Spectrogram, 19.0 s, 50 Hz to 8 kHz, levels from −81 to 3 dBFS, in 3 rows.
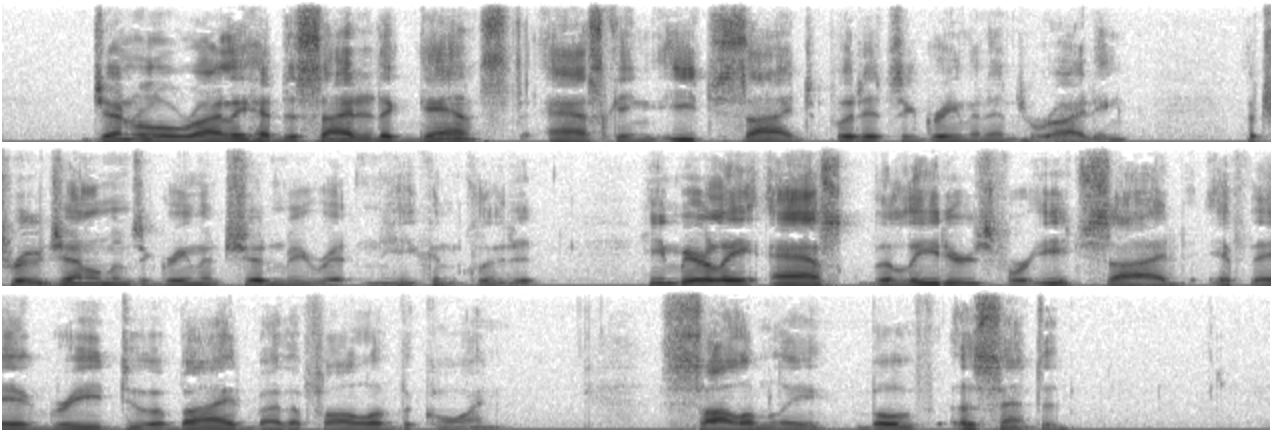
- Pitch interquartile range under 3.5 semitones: Yes, narrow, 2.4 semitones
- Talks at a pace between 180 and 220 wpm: No, average, 140 wpm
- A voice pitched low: Yes, low, 100 Hz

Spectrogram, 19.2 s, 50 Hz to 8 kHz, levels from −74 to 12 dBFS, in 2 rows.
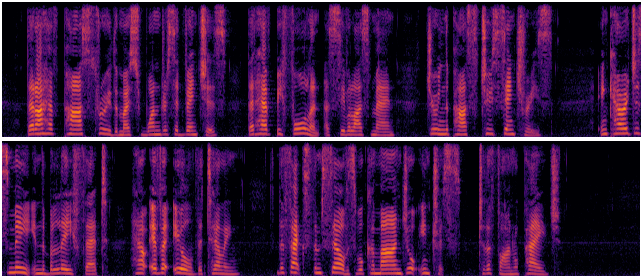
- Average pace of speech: No, slow, 130 wpm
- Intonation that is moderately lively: Yes, average, 3.6 semitones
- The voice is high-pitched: Yes, high, 235 Hz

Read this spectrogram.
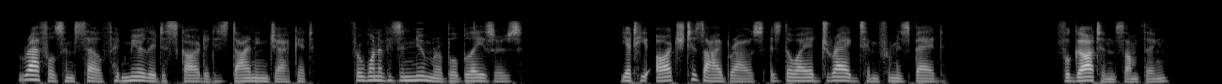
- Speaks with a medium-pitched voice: Yes, medium, 150 Hz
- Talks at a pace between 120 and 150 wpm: Yes, average, 145 wpm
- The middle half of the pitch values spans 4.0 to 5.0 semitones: No, average, 3.6 semitones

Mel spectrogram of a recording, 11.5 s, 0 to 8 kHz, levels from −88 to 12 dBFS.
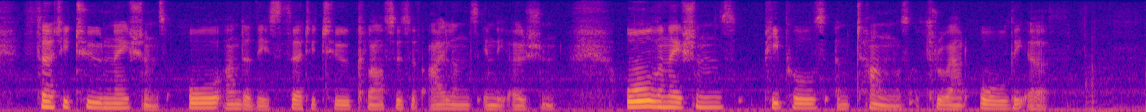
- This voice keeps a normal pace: No, slow, 125 wpm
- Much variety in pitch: No, average, 4.1 semitones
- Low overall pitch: Yes, low, 110 Hz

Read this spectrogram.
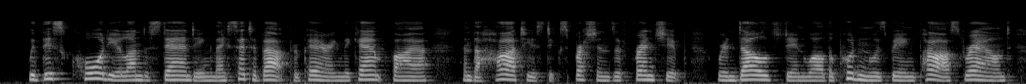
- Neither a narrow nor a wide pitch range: Yes, average, 3.0 semitones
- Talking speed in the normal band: Yes, average, 160 wpm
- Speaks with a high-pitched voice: Yes, high, 195 Hz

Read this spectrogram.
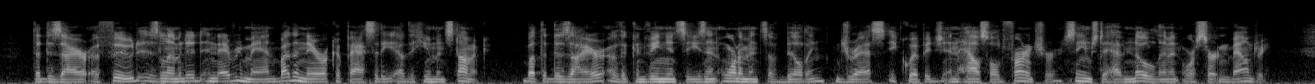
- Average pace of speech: Yes, average, 180 wpm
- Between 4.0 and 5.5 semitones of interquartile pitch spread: No, average, 2.9 semitones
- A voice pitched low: Yes, low, 125 Hz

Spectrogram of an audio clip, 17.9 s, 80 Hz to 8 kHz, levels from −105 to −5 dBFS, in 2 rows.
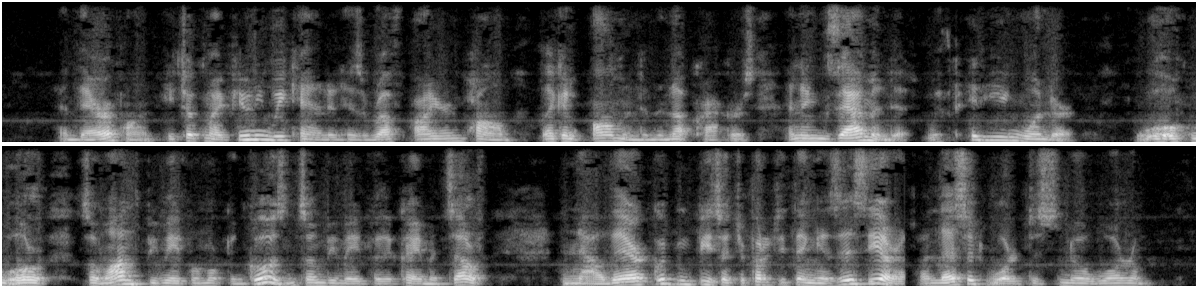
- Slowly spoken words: No, average, 200 wpm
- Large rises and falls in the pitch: Yes, wide, 8.3 semitones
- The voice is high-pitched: No, medium, 150 Hz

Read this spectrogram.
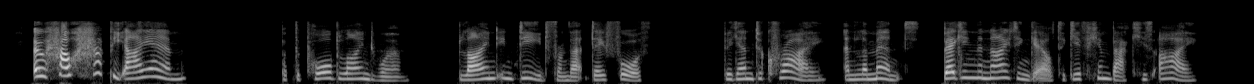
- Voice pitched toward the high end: Yes, very high, 255 Hz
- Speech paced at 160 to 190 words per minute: No, average, 140 wpm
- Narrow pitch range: No, average, 4.8 semitones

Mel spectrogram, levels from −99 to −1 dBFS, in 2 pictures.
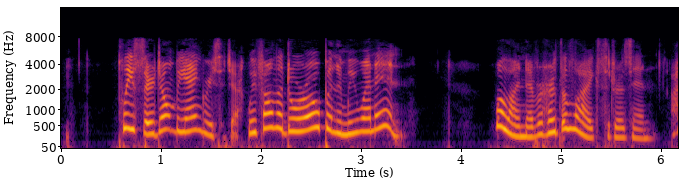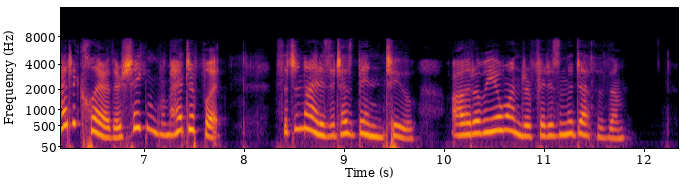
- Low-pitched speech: No, very high, 310 Hz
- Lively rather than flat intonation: Yes, wide, 6.9 semitones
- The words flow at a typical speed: No, fast, 255 wpm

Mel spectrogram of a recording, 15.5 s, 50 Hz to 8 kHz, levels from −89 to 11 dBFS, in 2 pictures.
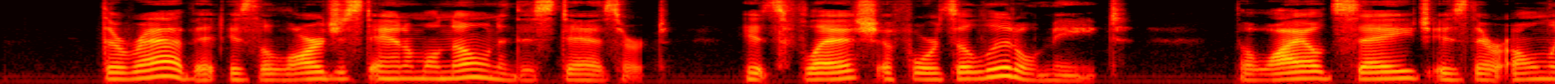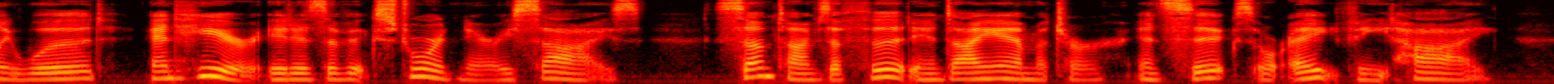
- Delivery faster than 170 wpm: No, average, 160 wpm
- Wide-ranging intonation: No, average, 2.9 semitones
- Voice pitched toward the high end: No, medium, 175 Hz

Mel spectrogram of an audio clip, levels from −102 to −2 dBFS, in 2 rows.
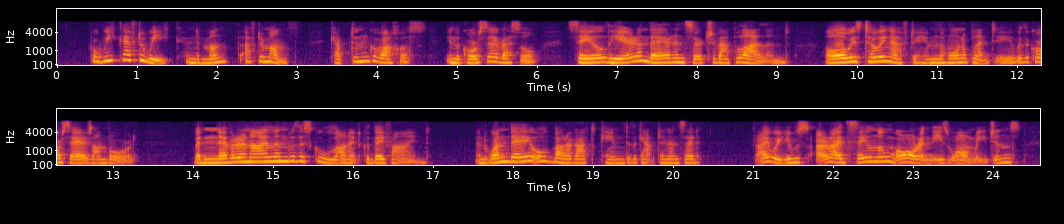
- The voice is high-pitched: Yes, high, 215 Hz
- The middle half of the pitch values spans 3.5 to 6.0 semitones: Yes, average, 4.1 semitones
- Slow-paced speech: No, average, 175 wpm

